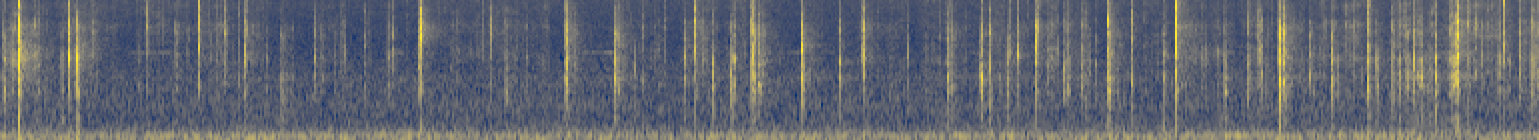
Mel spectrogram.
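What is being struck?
Clear plastic blister pack on a cardboard card.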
